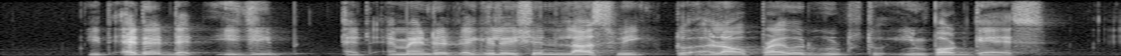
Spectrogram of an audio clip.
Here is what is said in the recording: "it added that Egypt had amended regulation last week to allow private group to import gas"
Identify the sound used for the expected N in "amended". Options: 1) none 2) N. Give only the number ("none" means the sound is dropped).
2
